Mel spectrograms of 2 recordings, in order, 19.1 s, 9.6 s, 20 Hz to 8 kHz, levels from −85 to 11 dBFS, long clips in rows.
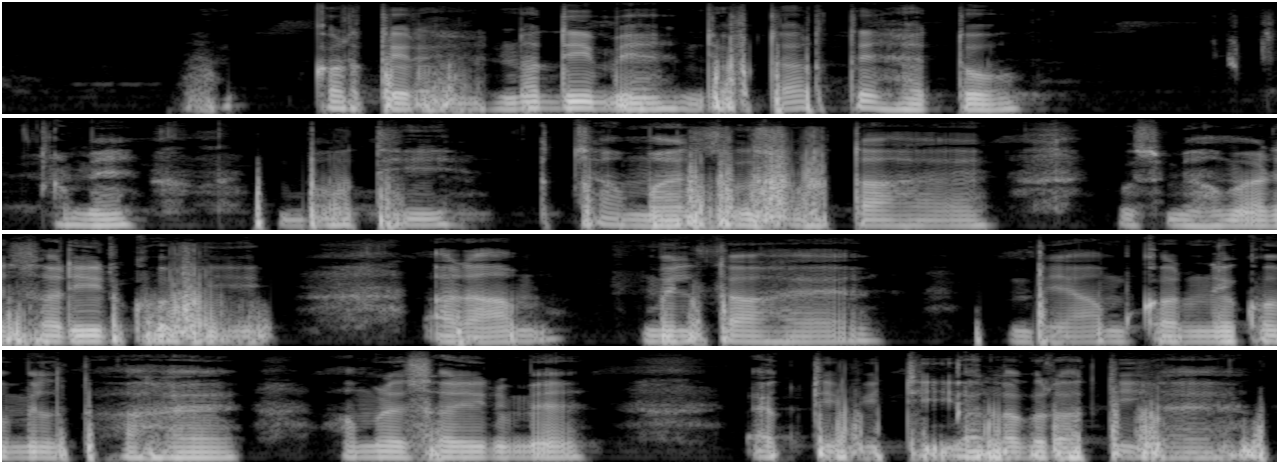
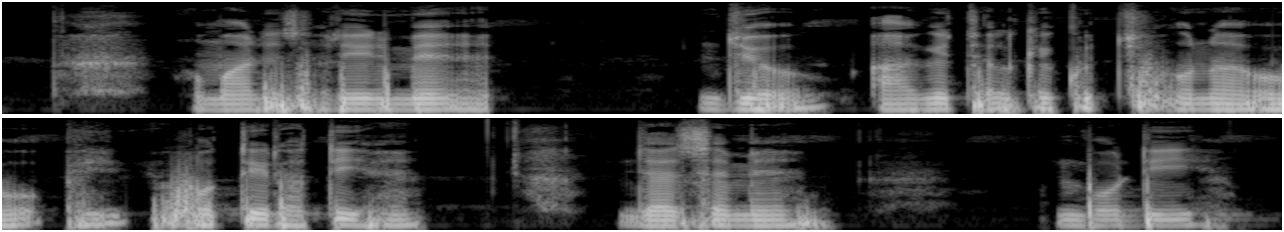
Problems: none marked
